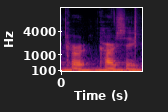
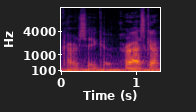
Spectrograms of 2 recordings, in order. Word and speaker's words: Carrasco: Yankees Indians matchup: Mashiro Tanaka and Carlos Carrasco. How do you say his last name? Carrasco.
